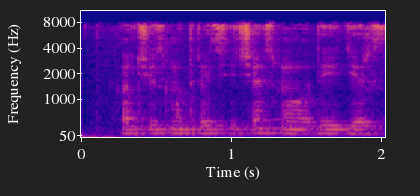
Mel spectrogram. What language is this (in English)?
Russian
